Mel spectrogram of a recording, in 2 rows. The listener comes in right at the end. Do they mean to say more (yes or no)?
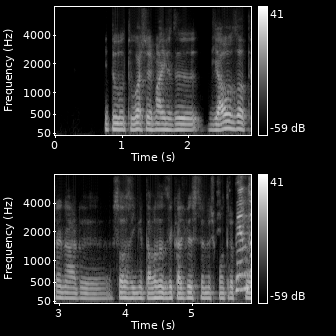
yes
